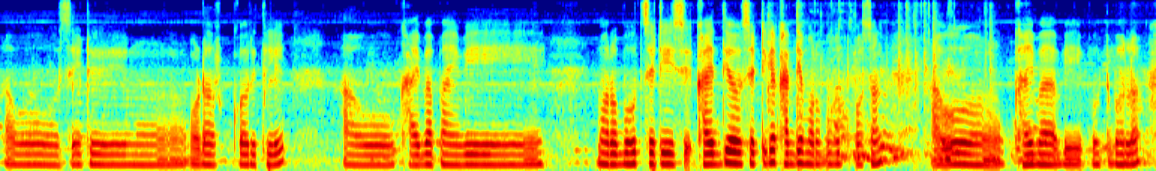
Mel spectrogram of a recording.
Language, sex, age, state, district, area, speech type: Odia, female, 18-30, Odisha, Balasore, rural, spontaneous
